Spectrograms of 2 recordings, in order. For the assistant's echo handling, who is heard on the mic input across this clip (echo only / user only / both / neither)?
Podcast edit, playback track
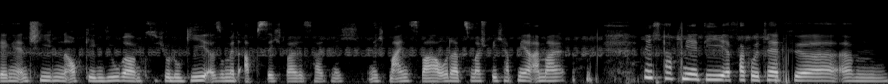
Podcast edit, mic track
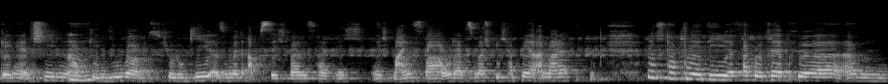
both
